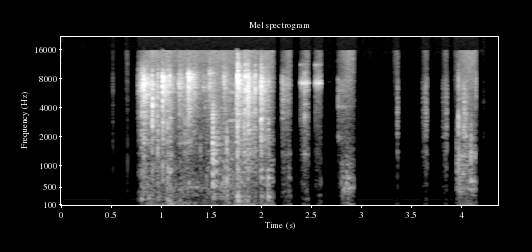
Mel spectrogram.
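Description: Backgammon dice rattled in a dice cup for about a second, then a few sharp clicks as they tumble out onto the board, and another click near the end.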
